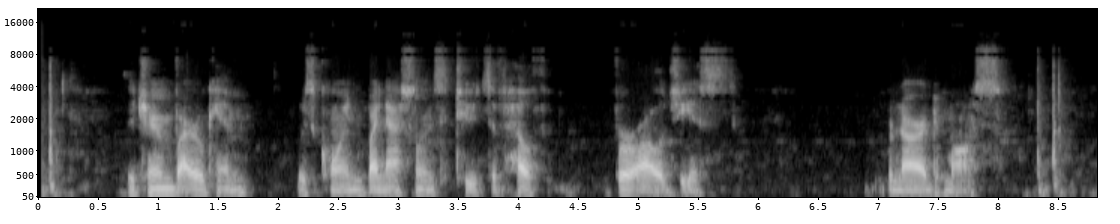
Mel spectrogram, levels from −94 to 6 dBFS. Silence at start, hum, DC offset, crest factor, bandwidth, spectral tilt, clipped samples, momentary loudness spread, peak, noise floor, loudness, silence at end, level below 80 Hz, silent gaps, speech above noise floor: 0 s; none; under 0.1%; 20 dB; 9.6 kHz; -5.5 dB/octave; under 0.1%; 18 LU; -2 dBFS; -70 dBFS; -21 LUFS; 0.3 s; -54 dBFS; none; 50 dB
